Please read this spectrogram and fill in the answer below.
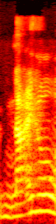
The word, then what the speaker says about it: Nihil: Is it nihil, like nihilism? Or is it like I took Latin for like 5 years and it would be if it's just a word pronounced nihil, but we're not speaking Latin. So you're probably right. – Yeah, from nihilism.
